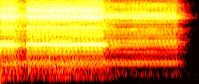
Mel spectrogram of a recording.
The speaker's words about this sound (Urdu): اس بار سب سے پہلے بزر بجایا ہے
